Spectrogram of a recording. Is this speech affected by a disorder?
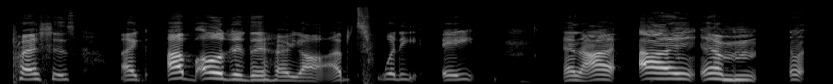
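Yes: cerebral palsy.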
